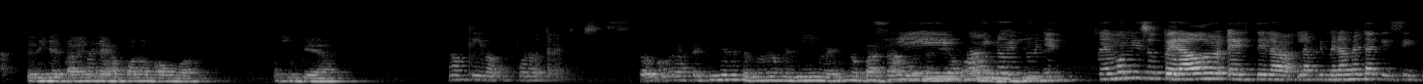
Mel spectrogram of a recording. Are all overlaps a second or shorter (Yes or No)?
No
